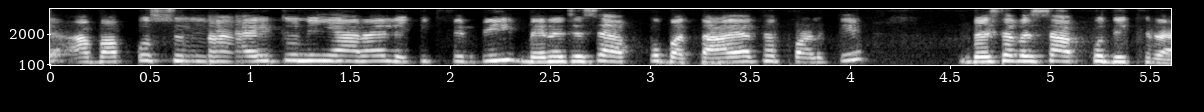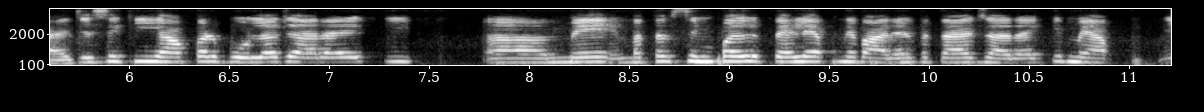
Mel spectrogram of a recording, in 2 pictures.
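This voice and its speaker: A woman's voice: fairly high pitch, bright, forceful tone, no echo. A woman instructor giving an informal step-by-step tutorial, often checking that listeners are following along. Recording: dull, lo-fi, dry close audio.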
